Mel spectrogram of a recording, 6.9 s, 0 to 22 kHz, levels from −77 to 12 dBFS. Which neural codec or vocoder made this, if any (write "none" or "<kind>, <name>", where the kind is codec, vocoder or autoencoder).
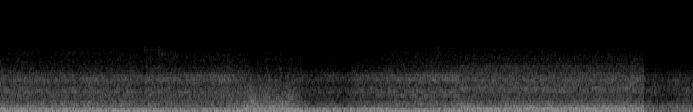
none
